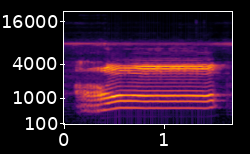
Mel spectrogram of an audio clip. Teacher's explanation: इसको पढ़ेंगे रो। कपकपाहट आएगी जबान में, ठीक है। रो, जबान का किनारा और दांतों की जड़ के ऊपर तालु की जानिब वाले हिस्से से रो अदा होता है।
